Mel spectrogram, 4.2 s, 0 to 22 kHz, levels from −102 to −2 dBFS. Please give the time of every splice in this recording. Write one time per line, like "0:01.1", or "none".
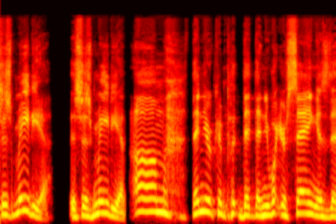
0:01.6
